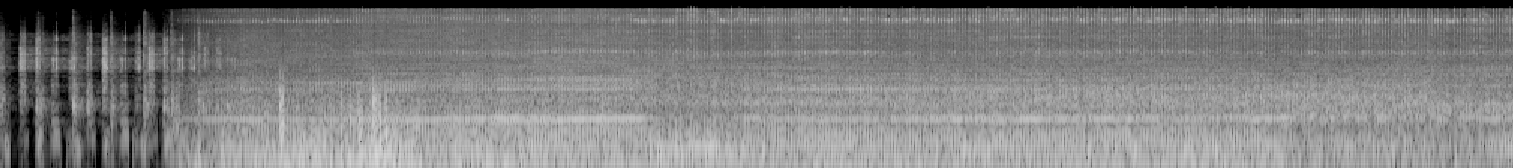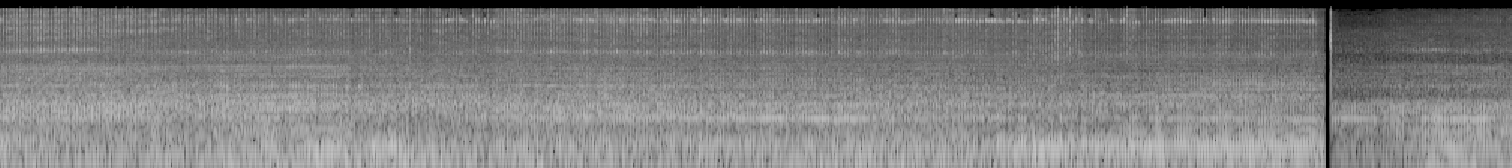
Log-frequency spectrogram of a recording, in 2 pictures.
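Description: A clock ticking for a second or two, then a motorcycle engine running steadily under way, with road noise, until it cuts off suddenly near the end.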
